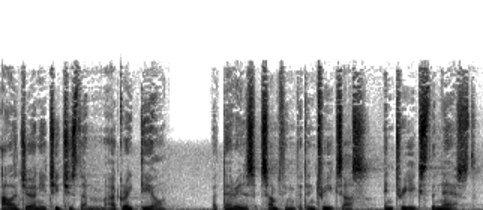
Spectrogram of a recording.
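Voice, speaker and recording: Calm insect-hive emissary, formal, measured, lowish voice, video game dialogue, long hall reverb. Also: male voice, slight background noise. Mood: earnest, dreamy. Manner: formal, measured, speaks of himself as we. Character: calm, formal young man joined to an insect hive mind. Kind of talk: scripted video game voice acting.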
